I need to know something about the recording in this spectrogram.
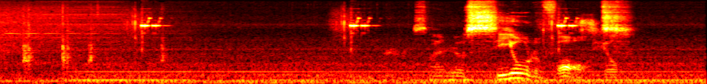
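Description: Short electronic beeps chime from a game menu.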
